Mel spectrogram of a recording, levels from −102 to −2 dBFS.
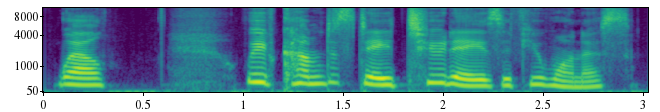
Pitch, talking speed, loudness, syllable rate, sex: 230 Hz, 220 wpm, -17 LUFS, 5.6 syllables/s, female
